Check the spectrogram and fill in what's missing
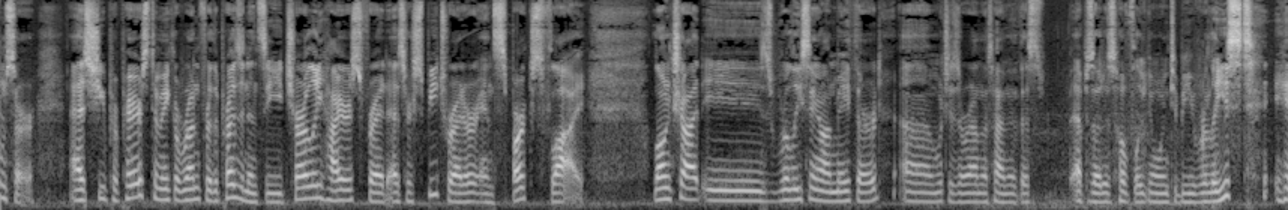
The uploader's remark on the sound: Review Long Shot in my car after a screening.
